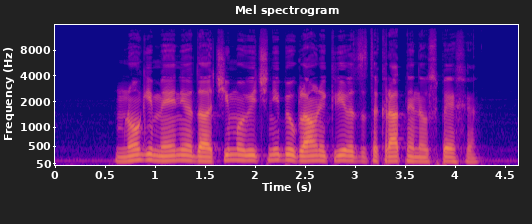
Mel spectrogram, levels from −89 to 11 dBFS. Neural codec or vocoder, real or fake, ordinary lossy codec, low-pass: none; real; none; 14.4 kHz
